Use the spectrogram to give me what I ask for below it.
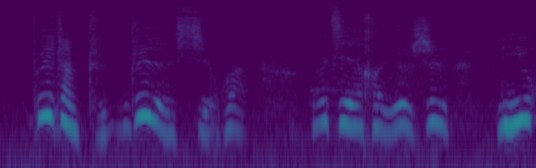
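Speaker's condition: Cerebral palsy; from birth, breech delivery with oxygen deprivation, impaired mobility, handwriting very difficult; unclear articulation, self-described in own poem

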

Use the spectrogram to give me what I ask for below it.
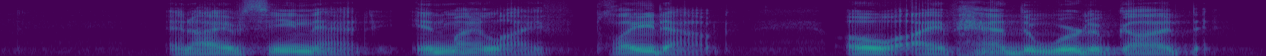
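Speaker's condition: Vocal cord surgery recovery; resting voice

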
